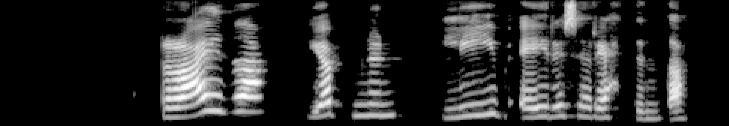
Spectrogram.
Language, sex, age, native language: Icelandic, female, 20-29, Icelandic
